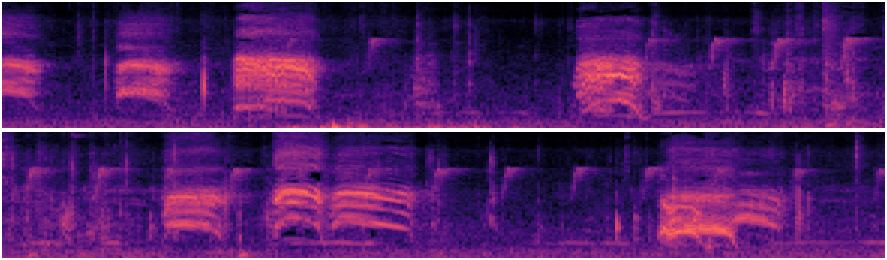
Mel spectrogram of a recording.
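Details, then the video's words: Crows fighting for food: repeated loud, raspy caws delivered in irregular bursts, sometimes two or three close together, with a thin chatter of small chirping birds underneath. "Crow bird live crowing sounds - All types of crow sounds | Crow bird unity anger and sounds"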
